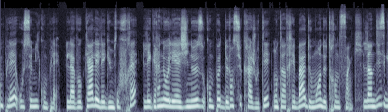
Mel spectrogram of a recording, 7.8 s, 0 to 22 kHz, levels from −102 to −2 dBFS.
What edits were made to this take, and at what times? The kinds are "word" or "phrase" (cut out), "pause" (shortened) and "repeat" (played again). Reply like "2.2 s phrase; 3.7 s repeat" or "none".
2.3 s word; 4.1 s phrase; 4.6 s phrase; 5.7 s word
